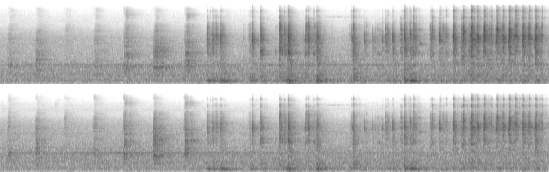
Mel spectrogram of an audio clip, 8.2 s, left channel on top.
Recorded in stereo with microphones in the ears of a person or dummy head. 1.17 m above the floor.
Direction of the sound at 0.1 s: 30° right (ahead or behind).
